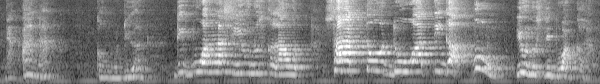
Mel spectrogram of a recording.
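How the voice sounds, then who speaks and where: A woman's voice: high voice, big pitch swings, takes it slowly, fairly bright tone, a little hiss or hum. An older woman teaching Sunday school, telling a Bible story animatedly, asking the children questions and singing snippets. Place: church hall. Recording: echoey church hall, from far off.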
